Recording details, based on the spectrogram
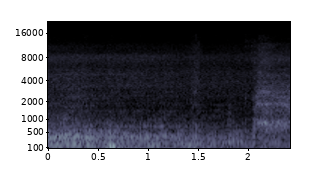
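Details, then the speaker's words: Worn idler pulley on a used commercial zero-turn mower, spun by hand: low, gritty, uneven dry rumble from the bad non-replaceable bearing, compared afterwards with a quiet new pulley; idler pulley bearing rumble. "the other man those are going to be noisy"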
